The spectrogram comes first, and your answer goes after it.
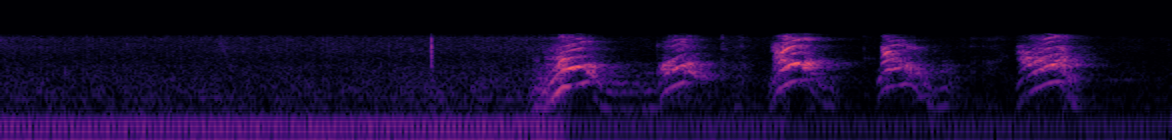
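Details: Beagle puppy Max, eight weeks old, gives five high, yelping barks about half a second apart after a quiet start with steady low hum in the background.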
